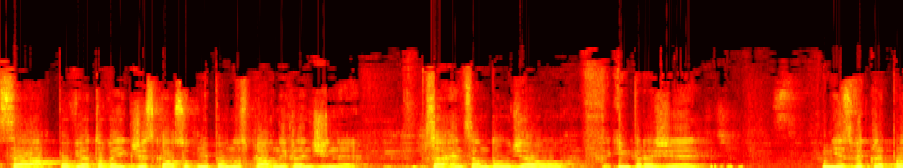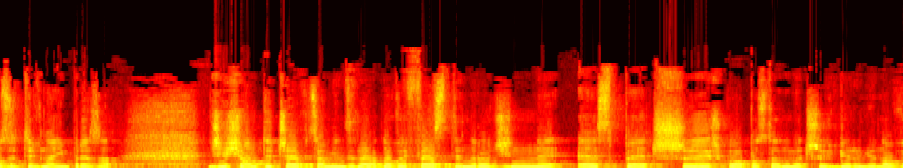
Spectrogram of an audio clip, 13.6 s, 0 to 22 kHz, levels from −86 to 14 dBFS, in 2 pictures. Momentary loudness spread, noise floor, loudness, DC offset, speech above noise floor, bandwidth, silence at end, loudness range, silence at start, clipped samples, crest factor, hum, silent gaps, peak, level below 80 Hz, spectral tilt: 7 LU; -32 dBFS; -9 LUFS; under 0.1%; 22 dB; 16 kHz; 0 s; 3 LU; 0 s; 0.2%; 10 dB; none; none; 0 dBFS; -46 dBFS; -4 dB/octave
